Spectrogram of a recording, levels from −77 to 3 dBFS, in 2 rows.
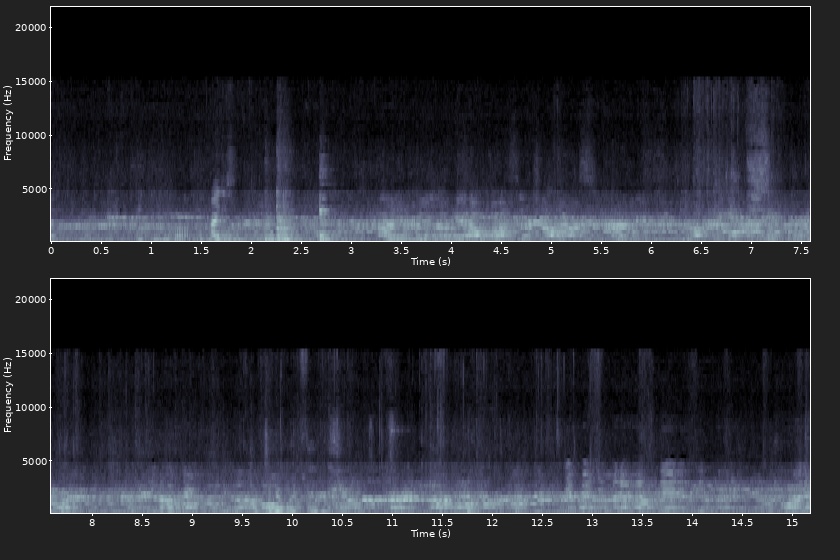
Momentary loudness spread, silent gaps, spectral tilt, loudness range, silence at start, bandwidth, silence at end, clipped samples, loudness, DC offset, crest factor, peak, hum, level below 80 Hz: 6 LU; none; -3.5 dB/octave; 1 LU; 0 s; 15.5 kHz; 0 s; under 0.1%; -26 LUFS; under 0.1%; 18 dB; -10 dBFS; none; -76 dBFS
